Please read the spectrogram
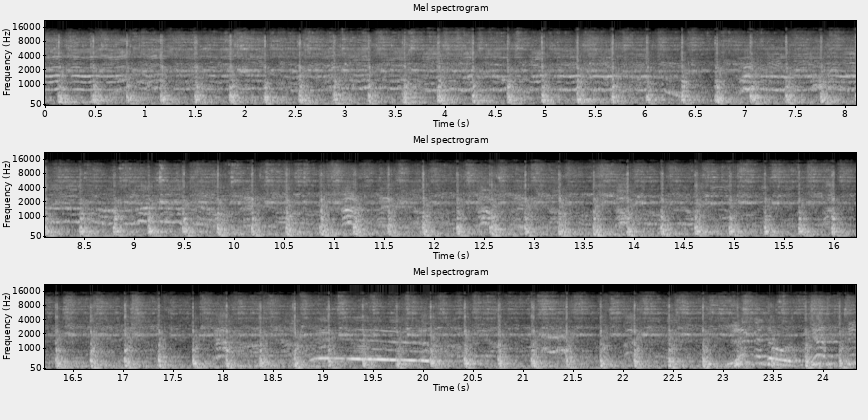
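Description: Powwow drum group singing over a steady, even drum beat, with high voices carrying falling phrases.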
